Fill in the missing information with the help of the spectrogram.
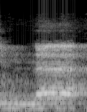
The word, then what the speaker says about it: إنا: لا، عندك الهمزة هذه لم تأتي بها محققة. إنا قلت إنا أنزلناه، يعني أتيت بها فيها تسهيل يعني، لكن نطقها السليم هي محققة، إنا أنزلناه.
